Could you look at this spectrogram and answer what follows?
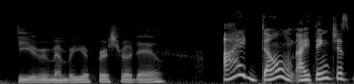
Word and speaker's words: rodeo: So we do the traditional pronunciation rodeo.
